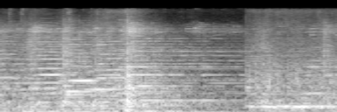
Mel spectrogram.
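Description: Persian traditional ensemble music, with a tar picked in quick plucked notes over sustained bowed-string notes. The music dips briefly near the end, then a new low note comes in.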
